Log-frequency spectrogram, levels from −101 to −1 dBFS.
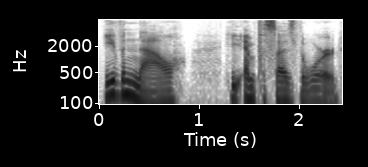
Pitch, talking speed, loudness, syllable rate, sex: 115 Hz, 150 wpm, -17 LUFS, 3.1 syllables/s, male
